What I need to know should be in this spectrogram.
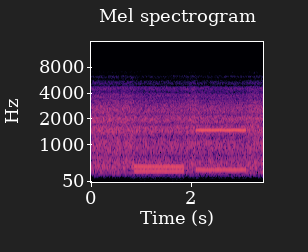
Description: Aircraft SELCAL, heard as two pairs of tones, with heavy radio static. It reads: AD-BS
